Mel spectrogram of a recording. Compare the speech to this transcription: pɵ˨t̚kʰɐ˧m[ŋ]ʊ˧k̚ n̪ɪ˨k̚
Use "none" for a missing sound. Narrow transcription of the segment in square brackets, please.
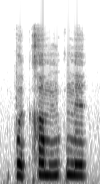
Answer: ŋ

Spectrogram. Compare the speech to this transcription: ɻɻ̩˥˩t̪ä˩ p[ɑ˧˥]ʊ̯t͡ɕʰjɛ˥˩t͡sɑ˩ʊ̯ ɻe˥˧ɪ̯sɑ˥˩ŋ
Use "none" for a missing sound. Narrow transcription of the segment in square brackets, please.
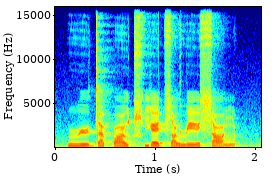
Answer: ɑ˧˥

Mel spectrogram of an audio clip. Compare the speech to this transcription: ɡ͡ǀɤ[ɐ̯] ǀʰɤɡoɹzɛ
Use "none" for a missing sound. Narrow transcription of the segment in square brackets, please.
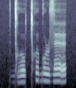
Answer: o̯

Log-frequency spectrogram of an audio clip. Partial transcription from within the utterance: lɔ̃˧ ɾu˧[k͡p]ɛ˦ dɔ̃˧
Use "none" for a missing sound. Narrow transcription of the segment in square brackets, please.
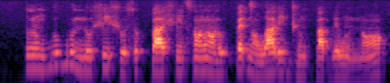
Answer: k͡p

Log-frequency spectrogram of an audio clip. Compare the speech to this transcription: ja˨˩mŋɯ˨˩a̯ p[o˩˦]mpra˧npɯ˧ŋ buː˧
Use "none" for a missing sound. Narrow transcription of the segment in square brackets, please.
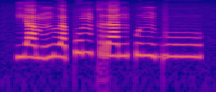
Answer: o˥˩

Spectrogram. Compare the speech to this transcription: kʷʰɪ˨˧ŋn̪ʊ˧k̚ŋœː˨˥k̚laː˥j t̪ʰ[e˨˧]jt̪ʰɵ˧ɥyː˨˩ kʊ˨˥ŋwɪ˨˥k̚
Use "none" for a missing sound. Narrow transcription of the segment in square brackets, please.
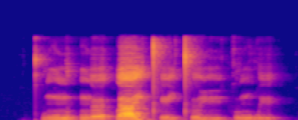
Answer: e˨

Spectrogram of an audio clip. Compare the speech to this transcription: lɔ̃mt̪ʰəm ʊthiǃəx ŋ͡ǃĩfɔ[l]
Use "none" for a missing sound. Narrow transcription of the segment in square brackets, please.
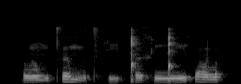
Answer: l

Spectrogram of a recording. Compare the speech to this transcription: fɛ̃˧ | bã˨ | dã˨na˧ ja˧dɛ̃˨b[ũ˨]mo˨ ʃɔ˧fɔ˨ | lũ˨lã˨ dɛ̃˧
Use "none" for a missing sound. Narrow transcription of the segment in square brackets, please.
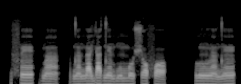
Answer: ũ˨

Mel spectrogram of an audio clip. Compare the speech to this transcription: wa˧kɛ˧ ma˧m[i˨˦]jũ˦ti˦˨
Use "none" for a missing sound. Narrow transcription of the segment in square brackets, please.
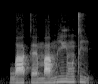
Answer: i˦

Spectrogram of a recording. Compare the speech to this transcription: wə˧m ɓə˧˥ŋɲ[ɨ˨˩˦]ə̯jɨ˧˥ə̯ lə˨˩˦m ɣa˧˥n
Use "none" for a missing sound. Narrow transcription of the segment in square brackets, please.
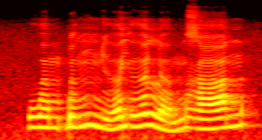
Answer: ɨ˨˩˦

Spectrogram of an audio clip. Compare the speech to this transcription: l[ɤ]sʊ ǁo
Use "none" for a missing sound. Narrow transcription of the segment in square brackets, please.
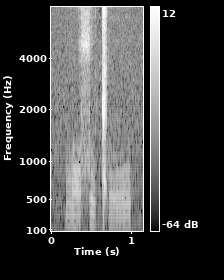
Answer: ɔ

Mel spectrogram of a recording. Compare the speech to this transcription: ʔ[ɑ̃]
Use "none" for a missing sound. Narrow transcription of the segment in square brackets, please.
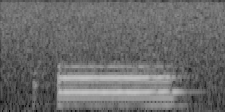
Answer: ɑ̃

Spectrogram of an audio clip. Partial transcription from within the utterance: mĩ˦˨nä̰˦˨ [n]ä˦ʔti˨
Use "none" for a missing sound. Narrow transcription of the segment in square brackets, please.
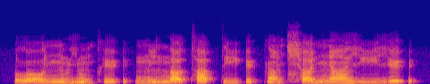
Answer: tʰ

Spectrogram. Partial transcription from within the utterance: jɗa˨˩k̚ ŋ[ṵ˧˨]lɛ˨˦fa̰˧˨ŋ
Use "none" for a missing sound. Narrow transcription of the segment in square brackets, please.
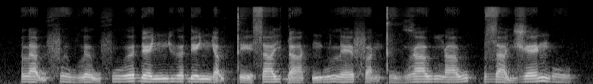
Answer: u˨˦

